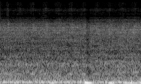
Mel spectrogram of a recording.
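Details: 1969 Chevelle SS big-block V8, sat 37 years, now running rough: deep idle stumbling with irregular heavy thumps. Exhaust temperatures uneven (about 318–500) across pipes; one cylinder is cooler. Owner plans to check carburetor for debris, fears a lifter or valve issue. Rough idle with misfire.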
